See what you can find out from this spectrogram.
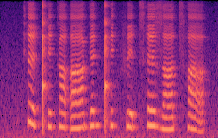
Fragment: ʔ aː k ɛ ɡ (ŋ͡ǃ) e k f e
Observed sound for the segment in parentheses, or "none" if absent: ǃʰ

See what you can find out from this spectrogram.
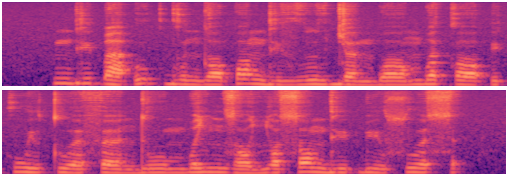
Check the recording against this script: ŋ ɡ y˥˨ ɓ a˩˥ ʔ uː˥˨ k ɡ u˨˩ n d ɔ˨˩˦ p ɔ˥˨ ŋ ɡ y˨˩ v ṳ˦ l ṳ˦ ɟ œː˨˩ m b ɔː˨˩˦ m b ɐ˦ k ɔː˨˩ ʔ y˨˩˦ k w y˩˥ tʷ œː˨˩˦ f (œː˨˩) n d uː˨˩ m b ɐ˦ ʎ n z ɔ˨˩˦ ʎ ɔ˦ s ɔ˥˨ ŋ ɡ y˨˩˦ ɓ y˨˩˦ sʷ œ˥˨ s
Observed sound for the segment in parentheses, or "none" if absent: œː˨˩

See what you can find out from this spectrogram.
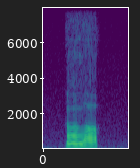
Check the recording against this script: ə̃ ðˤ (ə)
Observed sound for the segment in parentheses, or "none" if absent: ə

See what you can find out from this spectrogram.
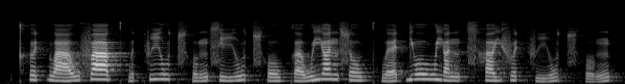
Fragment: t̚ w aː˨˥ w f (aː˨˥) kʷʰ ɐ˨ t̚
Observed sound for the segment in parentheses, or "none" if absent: aː˥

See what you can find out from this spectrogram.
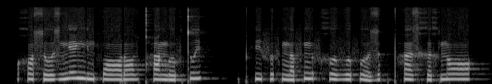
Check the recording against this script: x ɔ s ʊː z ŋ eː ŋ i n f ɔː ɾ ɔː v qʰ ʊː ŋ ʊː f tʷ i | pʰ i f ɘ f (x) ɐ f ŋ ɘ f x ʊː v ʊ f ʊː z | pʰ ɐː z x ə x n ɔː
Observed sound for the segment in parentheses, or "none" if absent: ŋ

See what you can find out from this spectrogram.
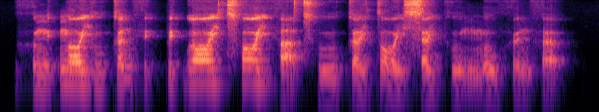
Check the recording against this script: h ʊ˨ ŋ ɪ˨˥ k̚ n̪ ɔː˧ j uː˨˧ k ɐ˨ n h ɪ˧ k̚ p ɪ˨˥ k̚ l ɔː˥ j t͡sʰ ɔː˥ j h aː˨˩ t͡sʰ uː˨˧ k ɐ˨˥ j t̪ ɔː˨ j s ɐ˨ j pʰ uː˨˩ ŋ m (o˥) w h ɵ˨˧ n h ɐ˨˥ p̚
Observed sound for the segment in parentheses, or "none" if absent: o˨˧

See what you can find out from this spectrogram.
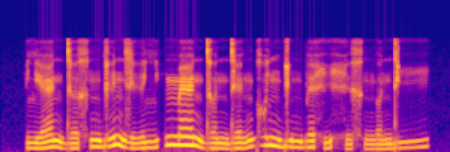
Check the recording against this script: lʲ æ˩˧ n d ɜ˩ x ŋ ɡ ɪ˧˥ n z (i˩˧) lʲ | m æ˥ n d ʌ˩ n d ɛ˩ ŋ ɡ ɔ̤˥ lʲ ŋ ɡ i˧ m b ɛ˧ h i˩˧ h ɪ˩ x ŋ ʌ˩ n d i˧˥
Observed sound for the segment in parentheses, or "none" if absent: ɪ˩˧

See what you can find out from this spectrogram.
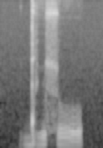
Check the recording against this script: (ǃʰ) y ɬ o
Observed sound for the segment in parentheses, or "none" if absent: ɡ͡ǃ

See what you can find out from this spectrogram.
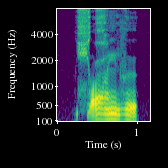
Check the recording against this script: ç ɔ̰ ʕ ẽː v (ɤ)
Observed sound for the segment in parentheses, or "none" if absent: ɵ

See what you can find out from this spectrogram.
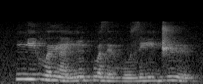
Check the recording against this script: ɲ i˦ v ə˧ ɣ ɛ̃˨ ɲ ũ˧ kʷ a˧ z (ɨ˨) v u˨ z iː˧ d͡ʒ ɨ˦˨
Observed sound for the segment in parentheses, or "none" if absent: ɨ˨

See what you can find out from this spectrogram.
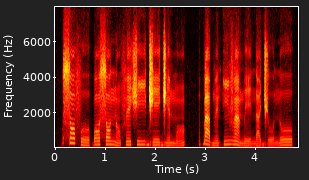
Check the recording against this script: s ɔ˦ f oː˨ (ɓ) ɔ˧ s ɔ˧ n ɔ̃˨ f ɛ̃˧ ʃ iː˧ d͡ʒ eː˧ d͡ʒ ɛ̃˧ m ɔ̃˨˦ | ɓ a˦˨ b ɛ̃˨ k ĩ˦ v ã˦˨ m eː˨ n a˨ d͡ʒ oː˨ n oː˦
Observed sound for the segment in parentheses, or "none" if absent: ɓ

